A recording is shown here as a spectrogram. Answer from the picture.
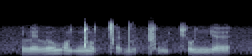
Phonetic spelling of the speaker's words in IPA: l e l ʊ w ɔ ŋ͡ǃ o ǀ ɛ̰ d u ǁ ṵ cʰ o ɲ ɛ

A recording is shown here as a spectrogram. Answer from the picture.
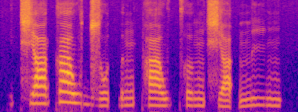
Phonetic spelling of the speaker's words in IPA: t͡ɕ a˧ k a˥˧ w d͡z o˨ t̚ ə˧ ŋ pʰ a˧ w t̪ʰ ə˧ ŋ ɕ a˨ ʔ n̪ i˥˧ ŋ

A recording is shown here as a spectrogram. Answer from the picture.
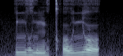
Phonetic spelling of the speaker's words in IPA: ʎ o̤ ʎ m o̤ kʼ o w ʎ o

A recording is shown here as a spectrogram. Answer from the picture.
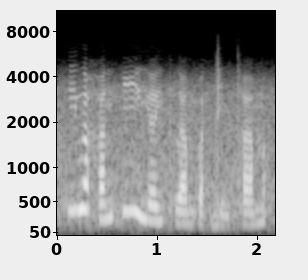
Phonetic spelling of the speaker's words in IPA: j ɯ˥˩ a̯ h a˦˥ n k iː˥˩ j ɛː˧ j pʰ l a˧ m p a˨˩ k̚ d i˨˩ n tʰ a˦˥ m

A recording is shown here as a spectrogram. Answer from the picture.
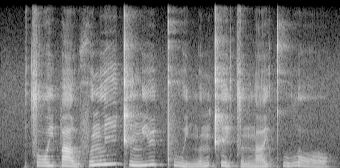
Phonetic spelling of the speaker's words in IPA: t͡s ɔː˨ j p aː˨˩ w f ɵ˥ n l iː˥ kʰ ɪ˨˧ ŋ j yː˥ k̚ pʰ uː˨˩ j ŋ ɵ˨˥ n kʰ e˨˩ j t͡s ɵ˨˩ n ŋ aː˨˥ j kʷʰ ɐ˨˥ w l ɔː˨˩

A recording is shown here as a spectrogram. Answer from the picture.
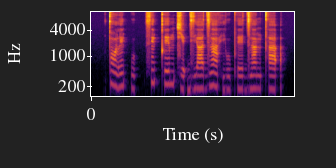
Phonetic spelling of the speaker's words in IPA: t̪ ɔ̃˥˧ l ẽ˦ k̚ p u˨ k̚ | s ẽ˦ k̚ pʰ e˦ m t͡ɕ e˨ ʔ d͡z j a˧ d͡z ã˥˧ h j u˨˩ pʰ e˧ d͡z ã˧ ŋ t̪ʰ a˦ ʔ

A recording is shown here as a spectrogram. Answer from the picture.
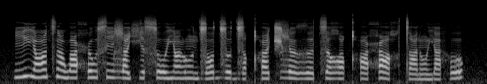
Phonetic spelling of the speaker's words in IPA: i j ɑ̃ t͡s ɑ̃ w ɑ ħ u s i ɮ ɑ ç ə s o j ɑ̃ ɣ õ d͡z ɔ d͡z o d͡z œ qʰ œ t͡ʃ ɮ œ ɣ ə t͡s ə ʁ o qʰ ɑ ħ ɑ χ t ɑ ɾ õ j a h o

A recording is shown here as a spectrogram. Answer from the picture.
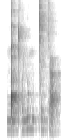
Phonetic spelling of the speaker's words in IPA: ŋ͡ǃ ɵ cʰ ɵ n u m i ǀ ɪ c a

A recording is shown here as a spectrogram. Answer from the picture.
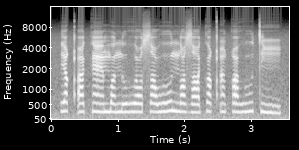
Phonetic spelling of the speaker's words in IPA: e qʼ æ k æ̃ m ɒ n o ɦ o sˤ e w o n ɒ zˤ i k ɒ qʼ ĩ q o ɦ u t ĩ

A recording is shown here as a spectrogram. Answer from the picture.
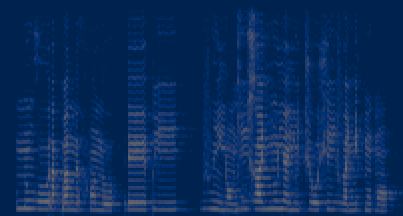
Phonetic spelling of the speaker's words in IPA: n ũ˦ ɣ oː˦ ɾ a˧ ɡ͡b a˦ n ə˨ h ɔ̃˧ n o˨ | ɾ eː˧ ɓ iː˧ | v ĩ˦˨ j ɔ̃˨ ɡ iː˦ ɣ a˦ ɲ ũ˦ j ɛ̃˦˨ j ĩ˨ t͡ʃ oː˧ ʃ iː˧ v a˧ ɲ ɛ˦ k͡p ũ˧ ɓ ɔ̃˨

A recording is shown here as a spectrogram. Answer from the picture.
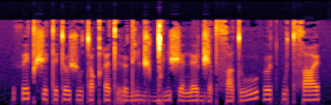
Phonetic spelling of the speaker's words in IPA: θ e t ʃ e t e t ɵ ʃ u t ɵ qʰ i t r ɵ d i d͡ʒ ɵ ɡ͡ǀ i ʃ ɛ n ɛ d͡ʒ ɛ t sˤ ɛ t u | ɵ t p u t sˤ ɛ

